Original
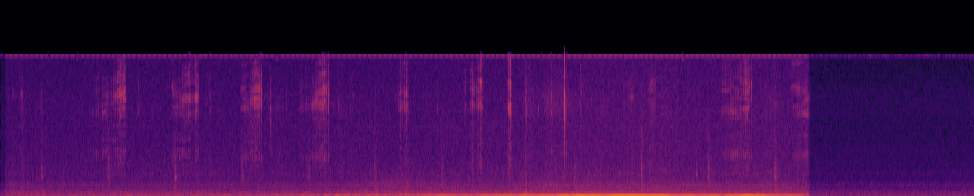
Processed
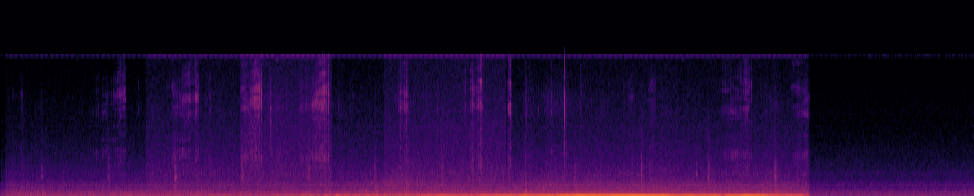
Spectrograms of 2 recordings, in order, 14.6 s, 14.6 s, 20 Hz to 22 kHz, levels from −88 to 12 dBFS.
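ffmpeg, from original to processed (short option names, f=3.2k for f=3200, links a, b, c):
-af "asetnsamples=n=441:p=0,asendcmd='2.18 lowpass f 2700;3.6 lowpass f 4800;4.97 lowpass f 1900;5.75 lowpass f 3500;7.58 lowpass f 1700',lowpass=f=1.3k:p=1"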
